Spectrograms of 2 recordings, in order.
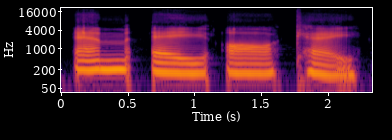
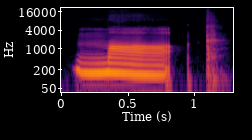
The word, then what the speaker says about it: mark: it's I TS Mark m a r k Mark notice I don't pronounce the r we just have a long R vowel Mark so to leave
